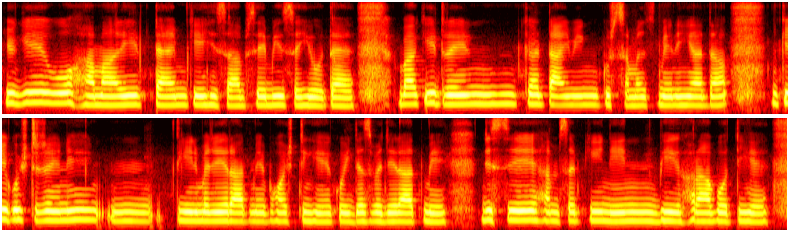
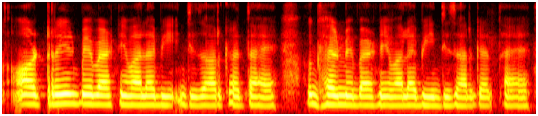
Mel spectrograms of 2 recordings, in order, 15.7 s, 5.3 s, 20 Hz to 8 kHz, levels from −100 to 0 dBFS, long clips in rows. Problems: constant background noise, low volume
